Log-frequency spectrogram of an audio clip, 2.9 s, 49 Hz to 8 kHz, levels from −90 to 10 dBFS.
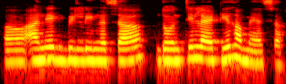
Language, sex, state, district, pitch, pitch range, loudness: Konkani, female, Goa, North and South Goa, 205 Hz, 200-225 Hz, -17 LUFS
